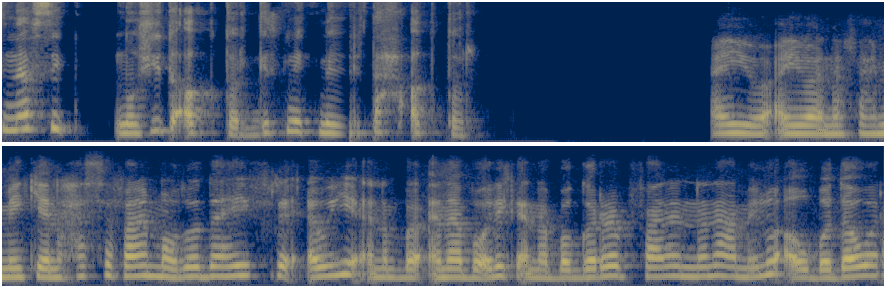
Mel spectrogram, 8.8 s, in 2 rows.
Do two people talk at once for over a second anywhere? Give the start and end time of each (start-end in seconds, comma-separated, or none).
none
